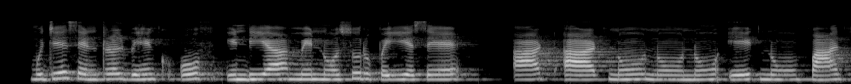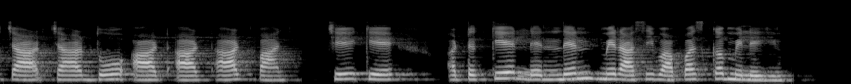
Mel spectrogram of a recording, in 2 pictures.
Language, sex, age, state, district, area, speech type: Hindi, female, 18-30, Madhya Pradesh, Ujjain, rural, read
